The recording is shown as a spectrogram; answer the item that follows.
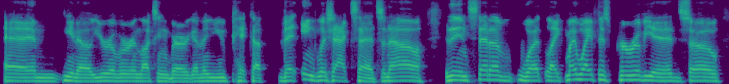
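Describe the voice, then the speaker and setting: A man's voice: medium pitch, steady tone, measured pace, hardly any pauses, sharp tone, clear, resonant tone, no echo. A middle-aged man hosting a podcast, upbeat and jokey, chatting casually with a guest. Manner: upbeat, jokey, repeats himself. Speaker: podcast host. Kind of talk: casual interview chat.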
